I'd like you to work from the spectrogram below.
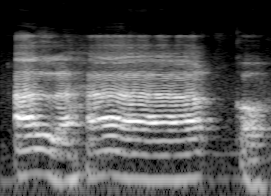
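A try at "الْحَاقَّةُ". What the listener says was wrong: Kirang neken tasna al-haqqo.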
